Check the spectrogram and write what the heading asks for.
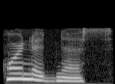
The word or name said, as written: hornedness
